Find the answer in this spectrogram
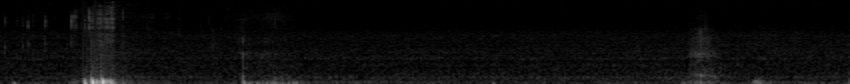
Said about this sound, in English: You could hear the chewing. I like it.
